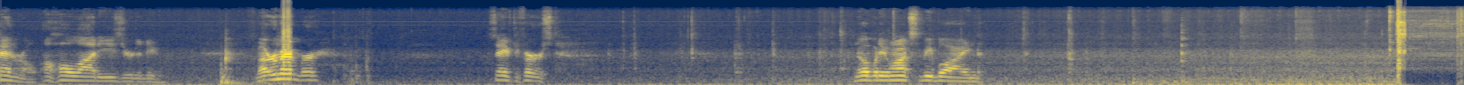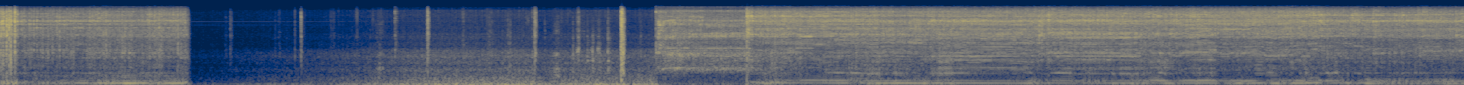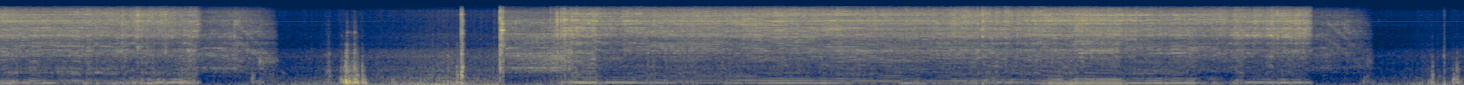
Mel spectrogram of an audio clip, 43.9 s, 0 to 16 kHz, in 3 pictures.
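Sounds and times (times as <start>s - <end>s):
motor hum: 12.4s - 16.6s, 21.0s - 32.1s, 34.2s - 43.0s
angle grinder cutting metal: 13.9s - 16.6s, 21.2s - 32.1s, 34.3s - 43.0s.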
